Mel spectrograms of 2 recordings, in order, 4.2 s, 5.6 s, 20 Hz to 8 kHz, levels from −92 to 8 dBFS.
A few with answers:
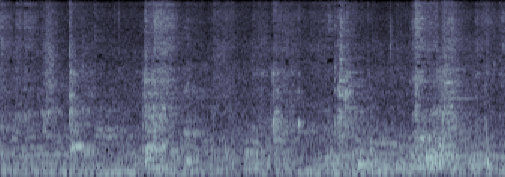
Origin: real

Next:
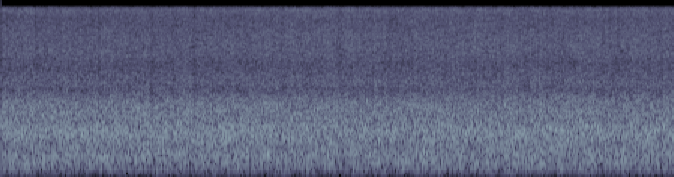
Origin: fake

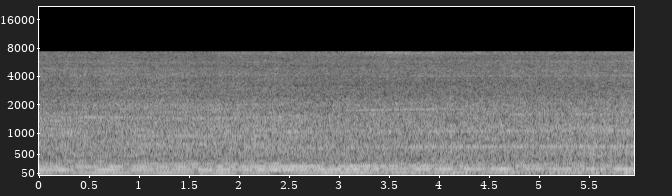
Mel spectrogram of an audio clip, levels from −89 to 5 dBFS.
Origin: real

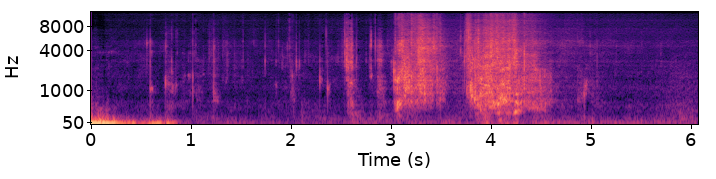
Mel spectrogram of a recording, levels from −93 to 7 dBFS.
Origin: fake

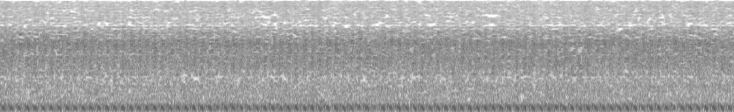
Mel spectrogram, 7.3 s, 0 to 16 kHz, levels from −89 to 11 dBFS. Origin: fake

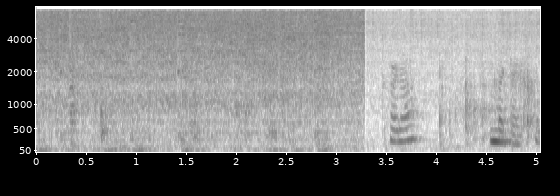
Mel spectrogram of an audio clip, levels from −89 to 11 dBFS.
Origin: real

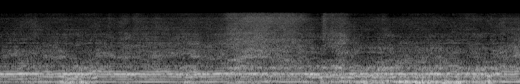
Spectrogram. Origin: fake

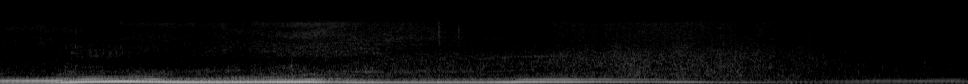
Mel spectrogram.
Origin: real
